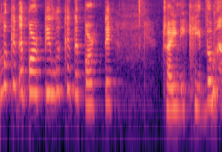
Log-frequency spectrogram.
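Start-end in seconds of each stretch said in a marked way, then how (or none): 0.0-1.5 high sing-song look at the birdie; imitating herself calming two crying boys; distracting toddlers. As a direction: coax the little ones with a high playful lilt.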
